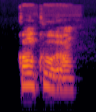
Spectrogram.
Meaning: inflection of concourir: 1. first-person plural present indicative 2. first-person plural imperative
- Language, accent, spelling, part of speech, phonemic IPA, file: French, Canada, concourons, verb, /kɔ̃.ku.ʁɔ̃/, LL-Q150 (fra)-concourons.wav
